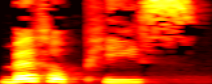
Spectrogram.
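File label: "metal piece", English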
